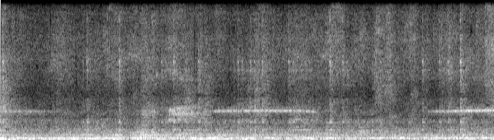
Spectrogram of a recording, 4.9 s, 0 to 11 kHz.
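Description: Elizabeth Line Class 345 electric train heard from inside the carriage as it pulls slowly into a station platform: a steady low rumble of wheels and running gear, with a faint thin high whine coming in twice.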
